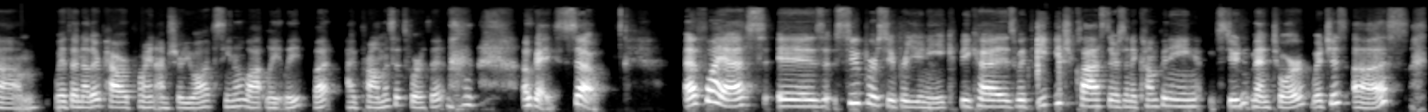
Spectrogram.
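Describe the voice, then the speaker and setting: This woman has an unremarkable speaking voice at a medium pitch, with lively intonation and a moderate pace against a quiet background. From Virginia, Winchester. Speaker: student mentor. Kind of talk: presentation.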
